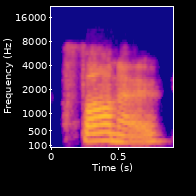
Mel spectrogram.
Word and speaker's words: whānau: because I've got what the New Zealanders call whānau, which is spelled W-H-A-N-A-U.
